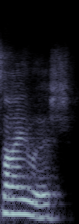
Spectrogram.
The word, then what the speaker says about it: Shailesh: make it so anyway my name is silash and i what i've noticed after presentations is people will hesitate to talk to me because they can't really pronounce my name very well so so i put this little slider as a way to kind of help you understand it rhymes with stylish so um and i'm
